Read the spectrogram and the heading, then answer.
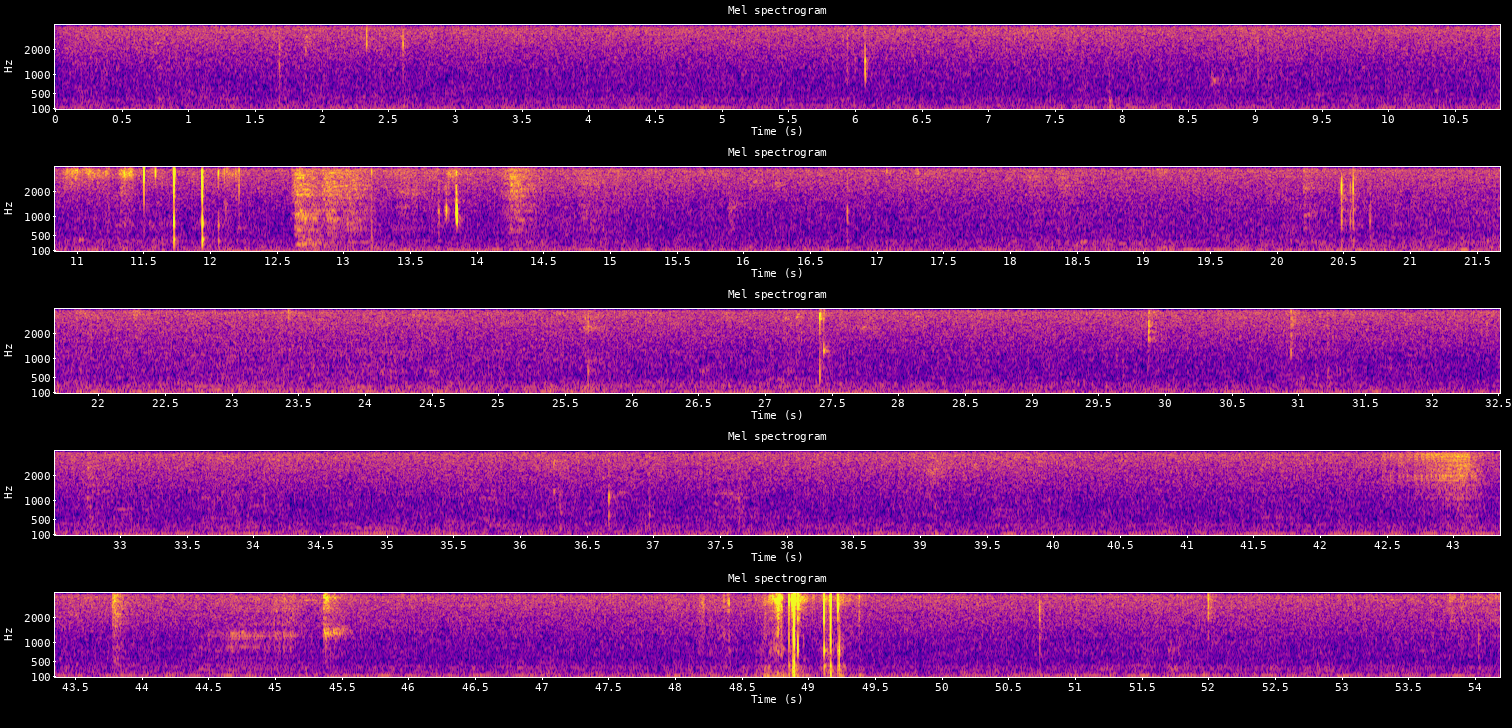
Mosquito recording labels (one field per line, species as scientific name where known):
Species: no mosquito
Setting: insect culture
